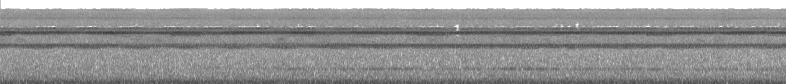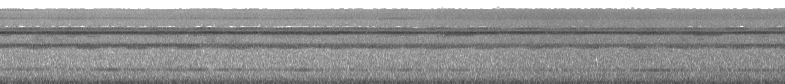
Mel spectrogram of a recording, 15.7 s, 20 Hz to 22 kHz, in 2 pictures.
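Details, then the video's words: New England summertime crickets in a steady, unbroken chorus: two continuous high shrill bands, the brightest very high and a second lower, holding at an even level throughout, with faint low rumble beneath. "Over 1 Hour Of Tinnitus Masking With Crickets"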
